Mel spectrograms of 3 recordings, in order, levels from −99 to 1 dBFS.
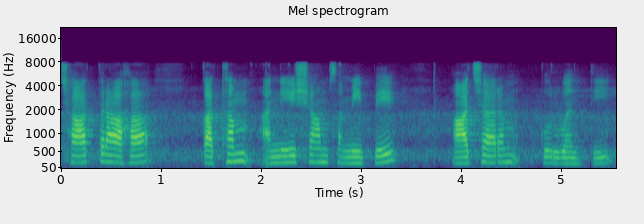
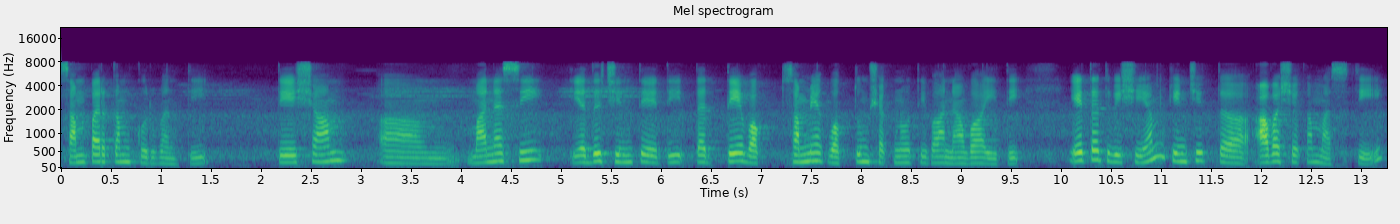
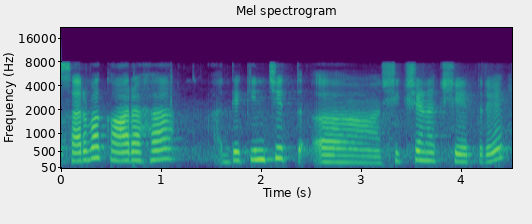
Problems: none marked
